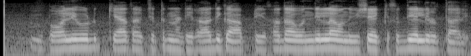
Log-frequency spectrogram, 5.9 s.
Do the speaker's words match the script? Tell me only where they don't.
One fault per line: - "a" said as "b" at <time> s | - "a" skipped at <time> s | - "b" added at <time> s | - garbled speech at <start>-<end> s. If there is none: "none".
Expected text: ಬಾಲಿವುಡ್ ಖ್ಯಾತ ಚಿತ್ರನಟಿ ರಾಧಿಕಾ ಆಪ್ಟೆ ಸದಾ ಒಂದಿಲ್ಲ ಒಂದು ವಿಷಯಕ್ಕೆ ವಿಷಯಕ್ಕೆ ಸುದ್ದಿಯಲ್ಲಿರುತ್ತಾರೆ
- "ವಿಷಯಕ್ಕೆ" skipped at 4.9 s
